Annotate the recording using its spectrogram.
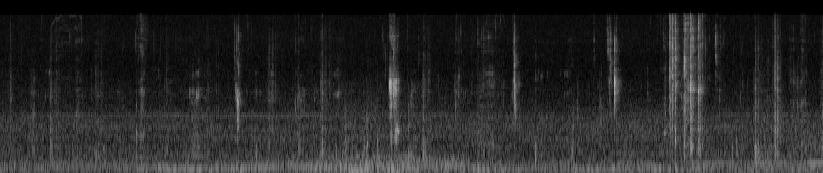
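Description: Crispy pork skin crackles as a young man pulls it apart by hand.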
